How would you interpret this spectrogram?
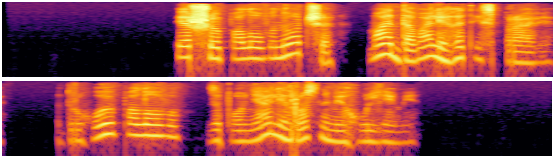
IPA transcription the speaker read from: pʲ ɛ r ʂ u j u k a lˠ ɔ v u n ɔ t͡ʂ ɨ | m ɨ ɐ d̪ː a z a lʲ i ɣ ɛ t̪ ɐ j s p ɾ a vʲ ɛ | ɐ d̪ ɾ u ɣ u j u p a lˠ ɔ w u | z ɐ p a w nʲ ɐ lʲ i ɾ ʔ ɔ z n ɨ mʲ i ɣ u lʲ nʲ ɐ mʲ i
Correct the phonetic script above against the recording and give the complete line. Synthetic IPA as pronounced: pʲ ɛ r ʂ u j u p a lˠ ɔ v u n ɔ t͡ʂ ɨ | m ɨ ɐ d̪ː a v a lʲ i ɣ ɛ t̪ ɐ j s p ɾ a vʲ ɛ | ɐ d̪ ɾ u ɣ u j u p a lˠ ɔ v u | z ɐ p a w nʲ a lʲ i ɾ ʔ ɔ z n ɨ mʲ i ɣ u lʲ nʲ ɐ mʲ i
